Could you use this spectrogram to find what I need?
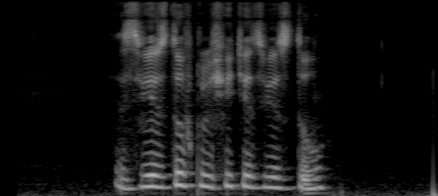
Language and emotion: Russian, neutral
